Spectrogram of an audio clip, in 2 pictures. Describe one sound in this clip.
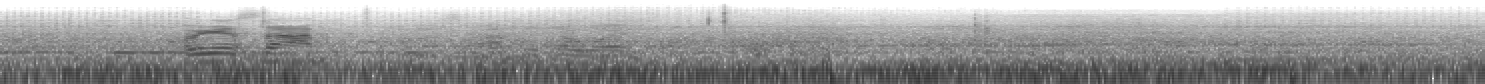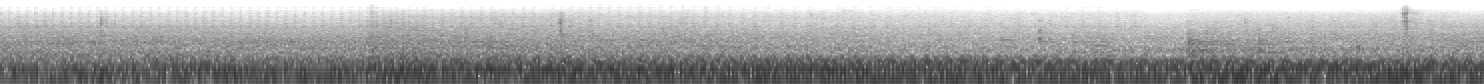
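Traffic rumbles along a wide road.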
